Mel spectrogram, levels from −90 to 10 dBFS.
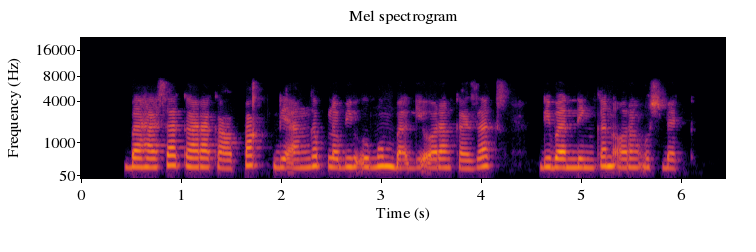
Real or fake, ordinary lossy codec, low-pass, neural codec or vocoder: real; Opus, 24 kbps; 7.2 kHz; none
